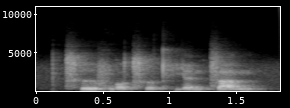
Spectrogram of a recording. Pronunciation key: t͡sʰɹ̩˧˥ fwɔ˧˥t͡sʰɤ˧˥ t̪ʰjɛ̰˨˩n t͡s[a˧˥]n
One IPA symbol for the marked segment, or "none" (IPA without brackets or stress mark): a˥˩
